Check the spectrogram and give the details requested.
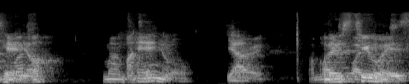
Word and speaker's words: Montaniel: Montaniel. Yeah. Sorry. There's two ways. There's the true way, which is Montaniel. That's Montaniel. The Filipino way. And then the Americanized way is Montaniel, like Daniel with a T.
